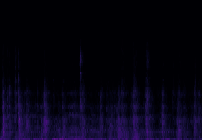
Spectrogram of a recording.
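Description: Upright exercise bike being pedalled: a steady low rumble from the flywheel and drive, with faint irregular ticks from the mechanism.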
